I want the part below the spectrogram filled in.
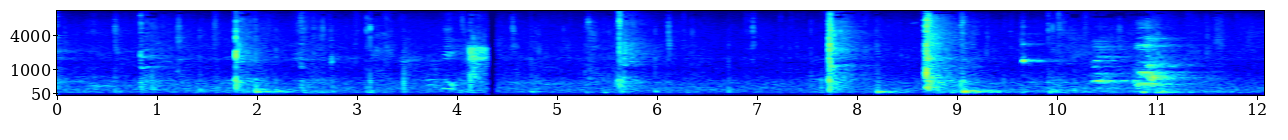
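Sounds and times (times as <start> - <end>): rackets striking shuttlecock: 5.6 - 6.0, 7.6 - 10.2.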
